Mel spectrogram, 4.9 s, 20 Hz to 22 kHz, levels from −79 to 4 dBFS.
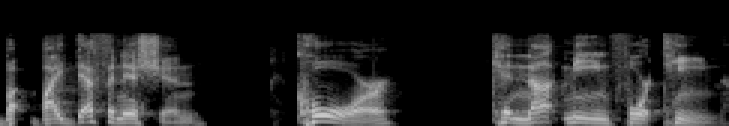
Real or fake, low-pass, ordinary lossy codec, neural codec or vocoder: real; 7.2 kHz; MP3, 64 kbps; none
